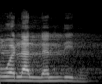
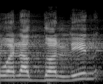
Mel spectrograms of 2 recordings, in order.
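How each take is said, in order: First: The middle consonant is an 'l' sound. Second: The middle consonant is a 'dh' sound. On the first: The speaker calls it wrong. "e baca walallalin" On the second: The speaker calls it right. "Maca waladhdallin"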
